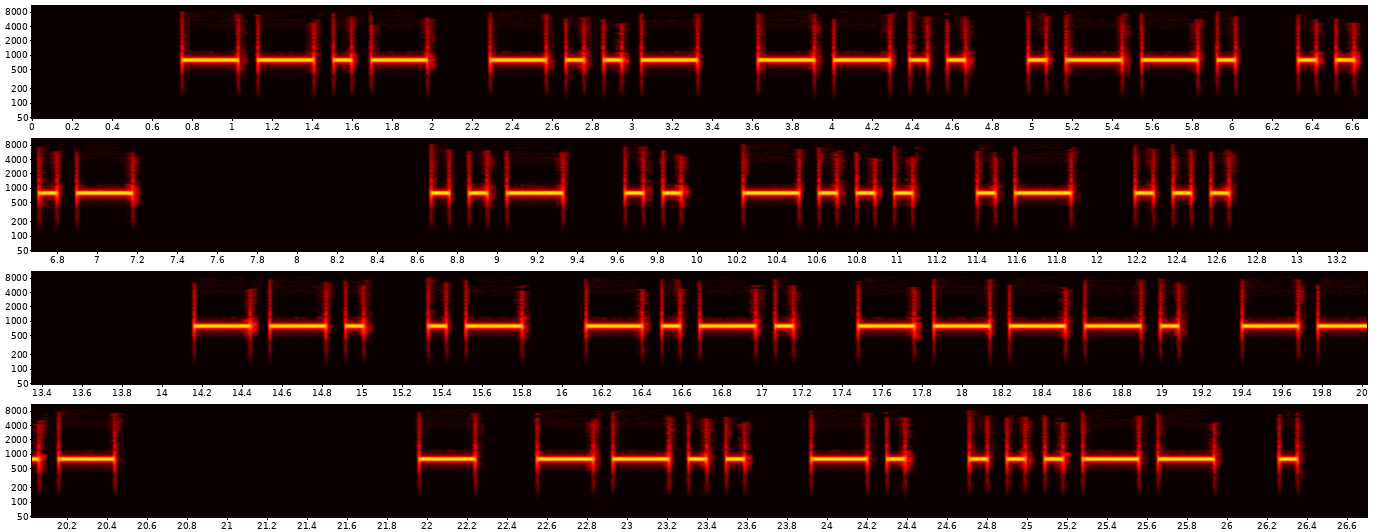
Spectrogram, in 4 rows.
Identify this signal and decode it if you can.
Morse code, heard as a keyed tone, about 13 wpm, 800 Hz. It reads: QXZPV UIBAS GAC9O TZN3E
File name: LEZIONI / 7 GF9Z / 7 GF9Z 12wpm 2147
